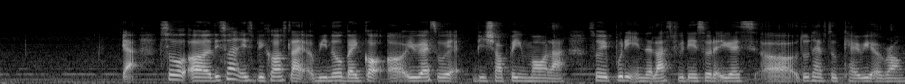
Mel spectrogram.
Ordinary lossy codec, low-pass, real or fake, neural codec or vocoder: none; none; real; none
